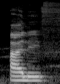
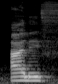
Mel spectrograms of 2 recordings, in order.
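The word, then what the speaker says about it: ألف: চেষ্টা করুন আলিফ আলিফ আলিফ টান দিবেন দেখুন লাস্টে কিন্তু এখানে ফ আসছে পয় কিন্তু না আমরা অনেকে আলিফ বলি এটা না বলতে হবে আলিফ বা বা তারপর হচ্ছে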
